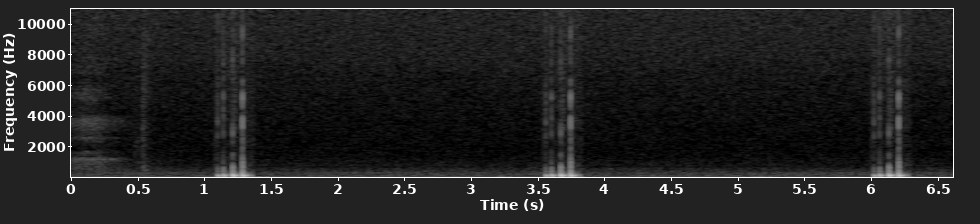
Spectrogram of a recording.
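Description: Three short, low buzzing pulses, about two and a half seconds apart, from a horror film's soundtrack.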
